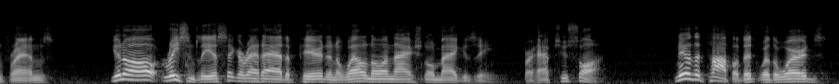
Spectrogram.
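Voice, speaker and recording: A man's voice: mid-range voice, fairly bright tone. A male radio announcer reading a commercial with a hearty salesman delivery, 1950s style. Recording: muffled old radio recording.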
